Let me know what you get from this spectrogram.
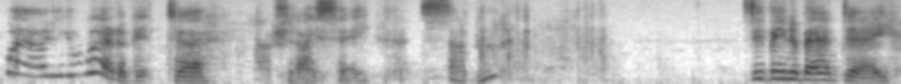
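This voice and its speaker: An actress playing a kindly, brisk older English woman minding a village pub bar in a radio soap. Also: a little high, very animated. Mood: gently challenging. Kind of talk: 1980s radio soap acting.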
